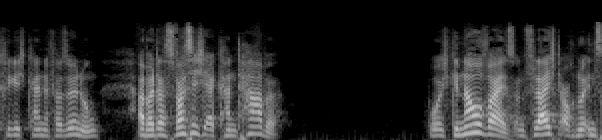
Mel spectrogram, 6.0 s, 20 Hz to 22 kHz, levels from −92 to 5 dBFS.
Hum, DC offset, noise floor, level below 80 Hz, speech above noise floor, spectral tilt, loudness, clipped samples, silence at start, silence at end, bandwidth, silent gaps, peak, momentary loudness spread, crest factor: none; under 0.1%; -82 dBFS; -56 dBFS; 57 dB; -4 dB/octave; -25 LUFS; under 0.1%; 0 s; 0 s; 12 kHz; none; -4 dBFS; 13 LU; 22 dB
